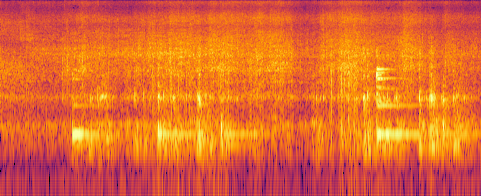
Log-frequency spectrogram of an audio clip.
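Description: Onion and spice masala sizzling in an aluminium pot while a wooden spatula stirs and scrapes it, with a few short squeaky scrapes of the spatula on the pot. The ground spices are being fried to cook off their raw taste.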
